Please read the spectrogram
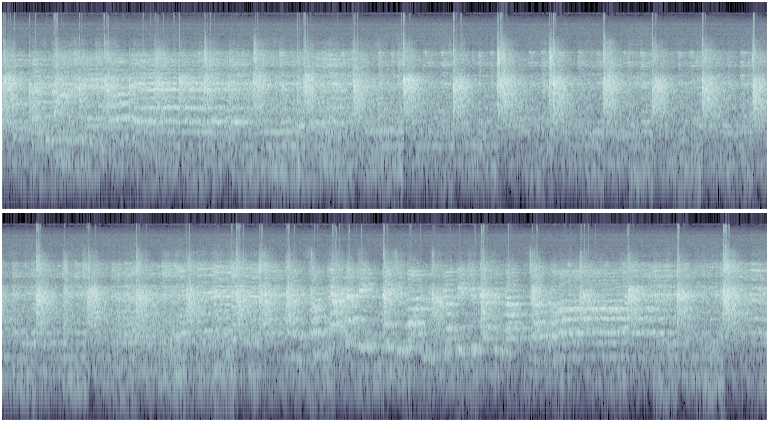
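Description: A stage musical's rock number: a large cast sings together over loud band music with a steady, strongly marked beat. Through the middle the beat stands out most, and the group singing is clearest near the start and end.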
